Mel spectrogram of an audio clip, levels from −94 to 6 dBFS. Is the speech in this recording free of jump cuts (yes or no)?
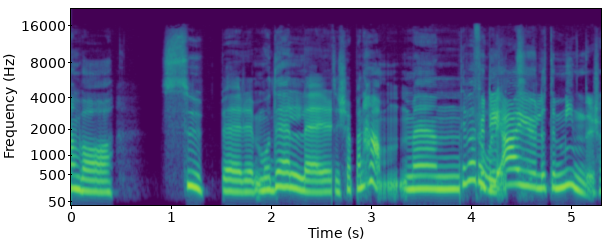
no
